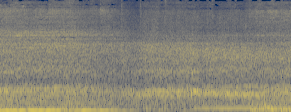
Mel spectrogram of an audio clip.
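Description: Music played over a stadium PA, with long held bass notes that change about two seconds in, over the steady din of a football crowd.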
